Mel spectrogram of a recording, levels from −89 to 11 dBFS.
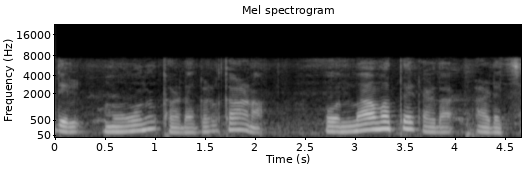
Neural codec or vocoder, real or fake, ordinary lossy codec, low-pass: codec, 16 kHz, 4 kbps, FreqCodec, larger model; fake; none; none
